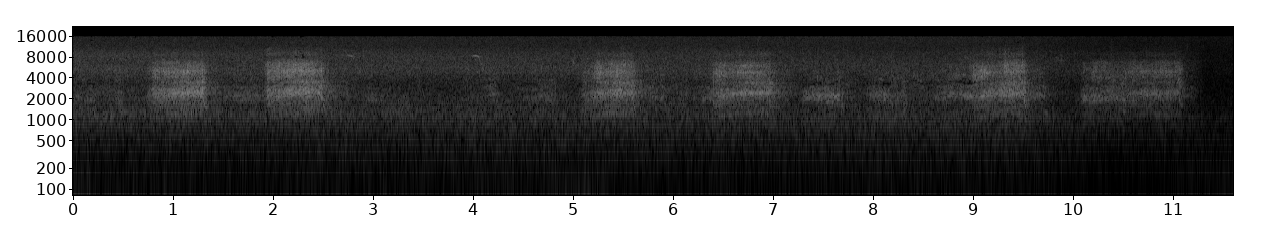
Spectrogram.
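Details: Wild Sulphur-crested Cockatoo in Australia giving harsh, grating screeches, about eight raucous blasts at uneven intervals over a steady hiss of background noise.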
